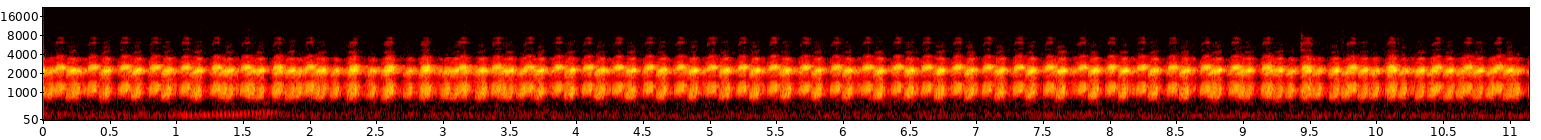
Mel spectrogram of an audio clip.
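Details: Singing tree frogs at a nighttime forest pond in North-East Italy, mid-April: a thick, steady chorus of fast harsh croaks, pulsing rapidly and evenly, otherwise quiet.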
